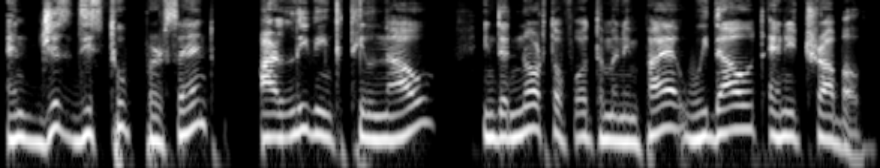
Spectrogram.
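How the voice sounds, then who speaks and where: A man with an Armenian accent, a guest answering interview questions in earnest, halting English. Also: a little high, dark tone, no echo, clean studio sound. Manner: earnest, halting, searching for words.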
